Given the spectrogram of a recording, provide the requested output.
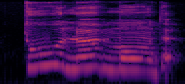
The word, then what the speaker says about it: tout le monde: E praticamente todas as palavras em francês que terminam com a letra E, sabe, com a letra E, a gente não vai pronunciar. Então, tout le monde, devagar.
